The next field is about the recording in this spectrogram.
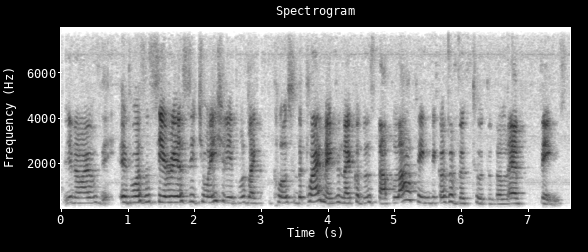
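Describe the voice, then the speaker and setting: A young woman, co-hosting a casual chat, talking quickly with frequent laughs and asides. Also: sits high, a bit bright, rough recording. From Romania. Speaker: co-host.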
